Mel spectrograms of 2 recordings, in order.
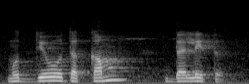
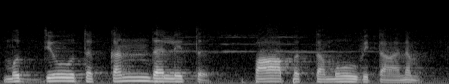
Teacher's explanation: म और द का मेल नहीं बनता, तो उसका उच्चारण करना पड़ेगा न के समान। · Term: अनुस्वार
